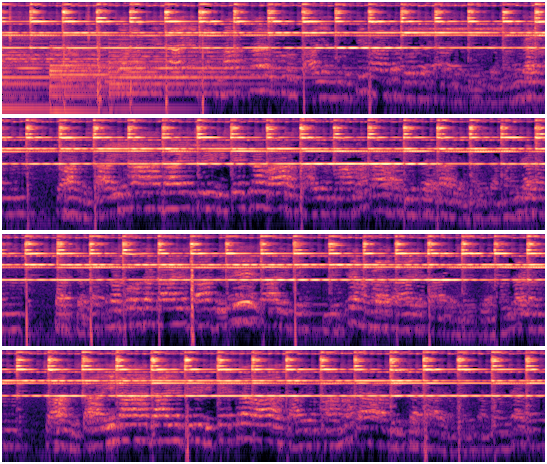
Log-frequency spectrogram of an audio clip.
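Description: Temple bell rung continuously in a fast, even rhythm of about three strokes a second during aarti worship, its high ring sustained between strokes, with voices chanting underneath.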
